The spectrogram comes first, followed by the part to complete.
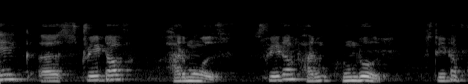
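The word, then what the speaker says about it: Hormuz: Oman और Iran को connect करने वाला जो चैनल है, that is straight of हुमूर्स, sorry होरमुज, होरमुज, ठीक है। आप हिंदी में कर सकते हैं होमुर्स, ठीक है, होमुर्स इसको प्रोनाउंस करेंगे।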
